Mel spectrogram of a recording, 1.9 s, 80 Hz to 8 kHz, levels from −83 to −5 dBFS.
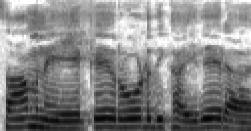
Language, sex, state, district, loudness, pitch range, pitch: Hindi, male, Haryana, Rohtak, -12 LUFS, 160-185 Hz, 180 Hz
